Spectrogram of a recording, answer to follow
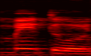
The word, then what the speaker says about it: método: no debe llevar tilde si dividimos método entre sílaba me to do me sería la sílaba fuerte contamos última última antepenúltima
